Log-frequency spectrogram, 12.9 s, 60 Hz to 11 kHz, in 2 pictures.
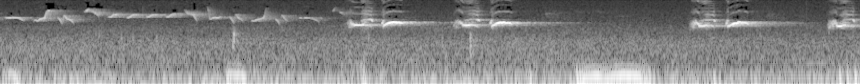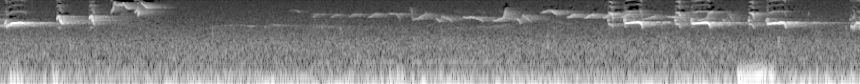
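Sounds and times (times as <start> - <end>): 
Eurasian blackbird song with mellow fluted phrases: 0.0 - 12.8
faint low thuds: 1.6 - 2.2, 4.3 - 5.0, 12.0 - 12.4.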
